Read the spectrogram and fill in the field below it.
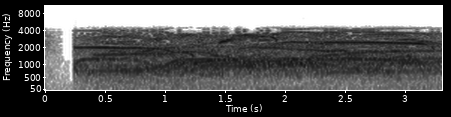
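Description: A crowd of about 3,000 outside Melbourne's Government House erupts in loud, sustained cheering and high-pitched screaming, starting abruptly and holding at full volume throughout, close and dense.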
